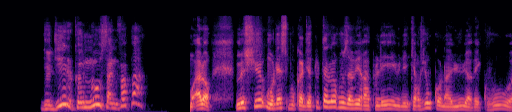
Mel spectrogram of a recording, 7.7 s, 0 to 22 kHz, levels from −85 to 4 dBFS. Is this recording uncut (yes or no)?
no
